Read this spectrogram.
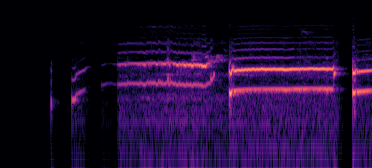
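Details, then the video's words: Junglefowl hen: faint opening squeaks, then a steady drawn-out tonal call that slides upward, followed by a louder, flat, sustained note and a final clipped start. "Poj qaib seev zoo heev li _ສຽງໄກ່ປ່າ . ไก่ป่า"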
